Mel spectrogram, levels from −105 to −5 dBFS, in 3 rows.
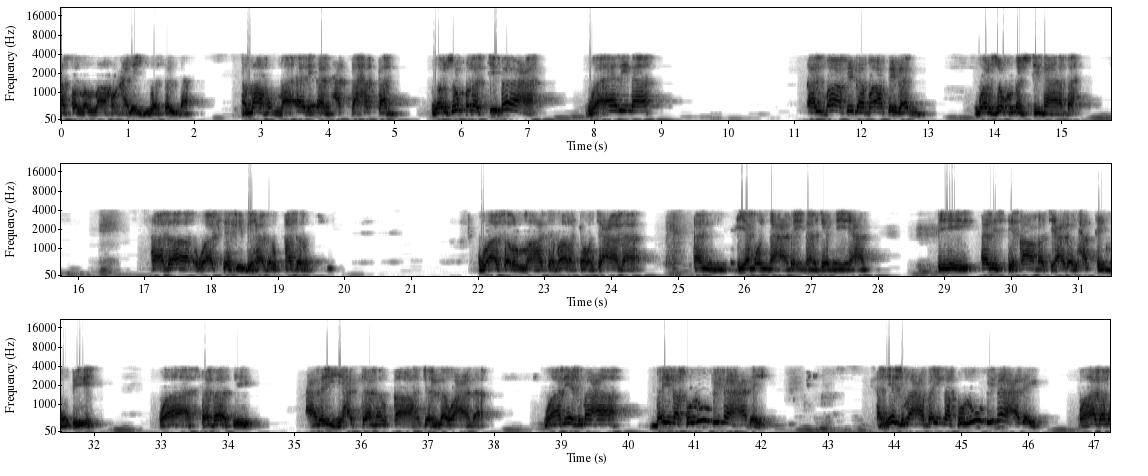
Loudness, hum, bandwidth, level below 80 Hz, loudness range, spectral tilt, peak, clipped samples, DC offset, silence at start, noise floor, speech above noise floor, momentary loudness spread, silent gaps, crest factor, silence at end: -11 LUFS; none; 4 kHz; -56 dBFS; 4 LU; -3 dB/octave; 0 dBFS; under 0.1%; under 0.1%; 0 s; -81 dBFS; 71 dB; 9 LU; none; 12 dB; 0 s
